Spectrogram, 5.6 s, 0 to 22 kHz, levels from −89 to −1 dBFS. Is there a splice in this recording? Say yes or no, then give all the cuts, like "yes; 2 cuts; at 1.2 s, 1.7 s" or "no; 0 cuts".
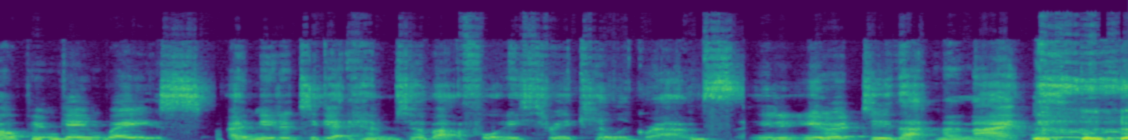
yes; 2 cuts; at 0.9 s, 3.7 s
